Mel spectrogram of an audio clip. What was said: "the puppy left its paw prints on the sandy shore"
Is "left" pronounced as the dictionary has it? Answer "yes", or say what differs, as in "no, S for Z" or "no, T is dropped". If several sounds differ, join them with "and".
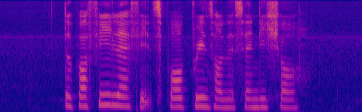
no, T is dropped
